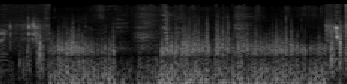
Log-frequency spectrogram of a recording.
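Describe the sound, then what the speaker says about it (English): Strong wind buffets the microphone at the summit of Pen-Y-Fan, a steady loud roar of gusts with a brief lull near the start and voices talking over it. "You probably can't hear me with the wind."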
